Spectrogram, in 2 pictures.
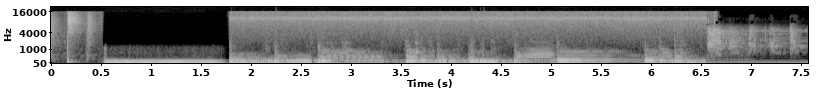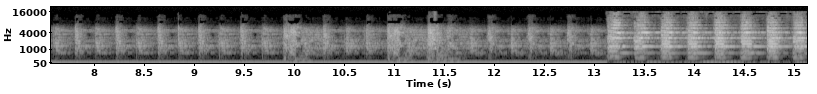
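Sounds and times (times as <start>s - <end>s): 
vinyl countdown samples: 0.5s - 6.6s.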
